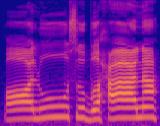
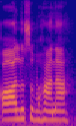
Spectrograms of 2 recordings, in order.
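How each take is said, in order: First: The final vowel of the first word is drawn out. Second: The final vowel of the first word is short. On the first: The speaker calls it right. "सही है क़ालू सुब्हाना। क़ालू को हमने क्यों खींचा?" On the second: The speaker calls it wrong. "गलत है"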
